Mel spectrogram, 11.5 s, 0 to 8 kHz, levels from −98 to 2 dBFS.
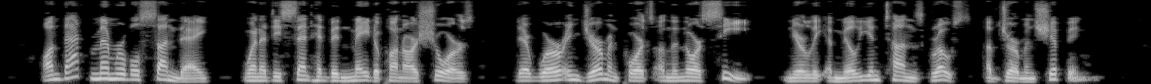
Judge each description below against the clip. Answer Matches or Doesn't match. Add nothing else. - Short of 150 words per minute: Doesn't match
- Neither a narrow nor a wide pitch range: Doesn't match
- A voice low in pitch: Matches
